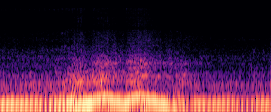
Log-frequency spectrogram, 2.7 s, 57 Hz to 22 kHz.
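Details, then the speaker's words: Wildcat 700 side-by-side, closed-loop EFI, 1654 hours, cold engine at first service: short smooth throttle blip rising and falling cleanly with no rattle or misfire; normal cold revving, quiet exhaust. "because the engine's cold it's running on the map which is why it gives you a little bit of a h"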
